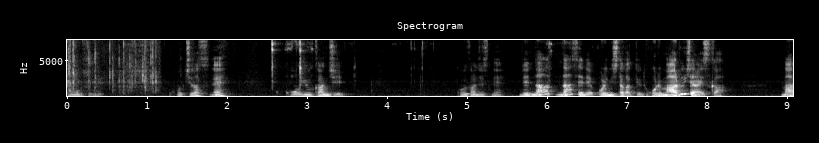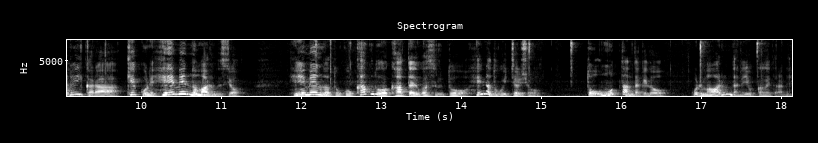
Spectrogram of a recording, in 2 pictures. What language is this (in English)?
Japanese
